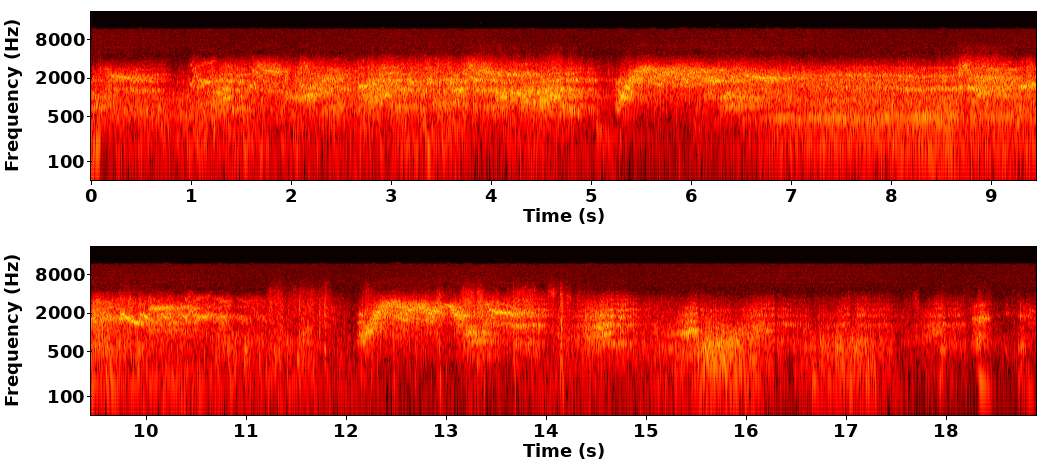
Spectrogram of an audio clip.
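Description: Giant-monster roar and screech sound effects, several overlapping, shrill and wavering in pitch, running almost without a break and dropping out briefly about twelve seconds in.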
